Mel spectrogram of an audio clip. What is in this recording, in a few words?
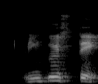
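"linguistik", Malay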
